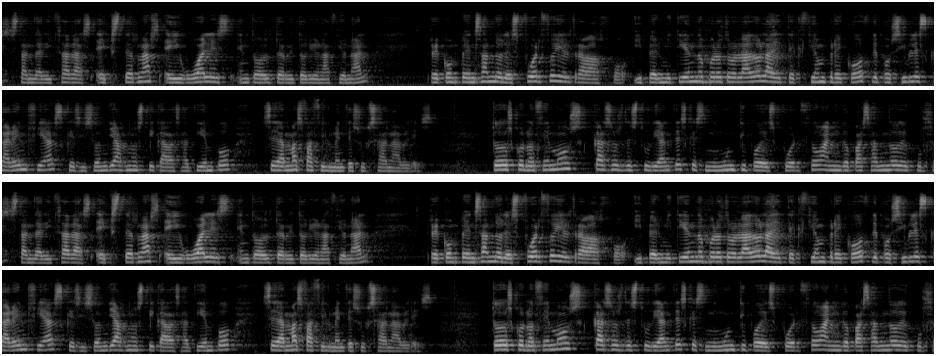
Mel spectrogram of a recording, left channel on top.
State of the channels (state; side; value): noise; left; hum, 30 dB below the sound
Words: estandarizadas, externas e iguales en todo el territorio nacional, recompensando el esfuerzo y el trabajo y permitiendo, por otro lado, la detección precoz de posibles carencias que, si son diagnosticadas a tiempo, serán más fácilmente subsanables. Todos conocemos casos de estudiantes que sin ningún tipo de esfuerzo han ido pasando de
